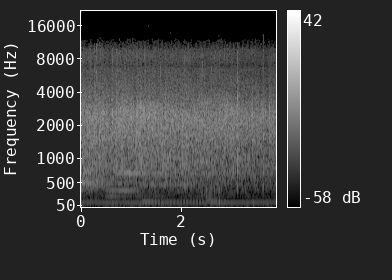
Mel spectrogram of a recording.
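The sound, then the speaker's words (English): A crowd claps in praise to God steadily throughout, a dense, continuous wash of many hands with no clear beat, fairly loud, with a faint low hum underneath and no voices. “Oh, your hand clap can be better.”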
